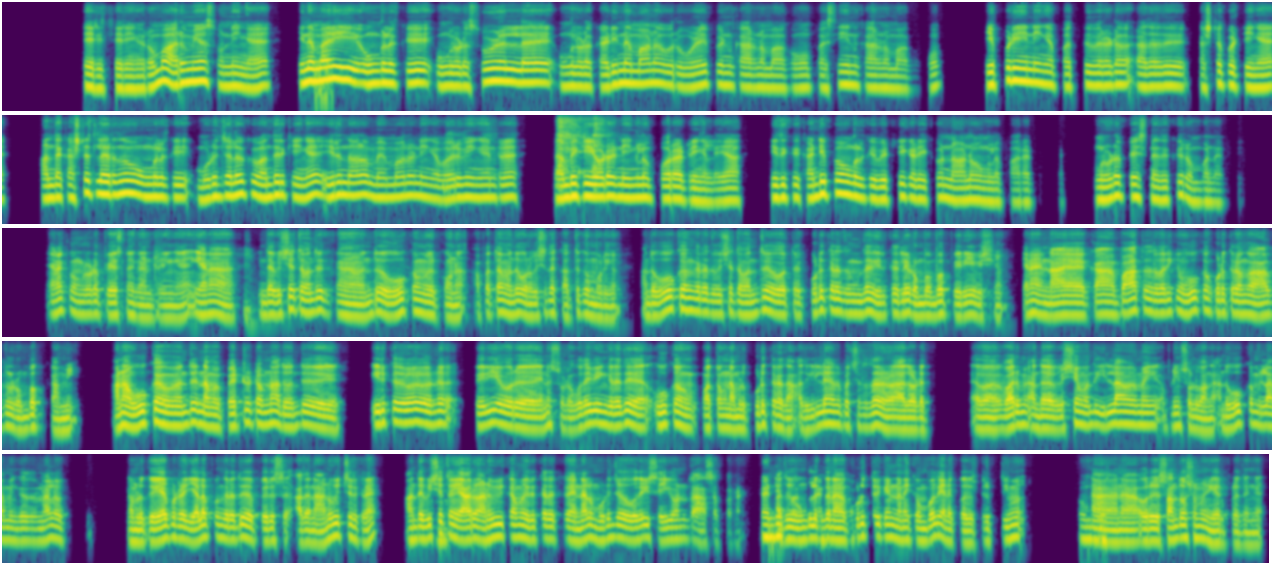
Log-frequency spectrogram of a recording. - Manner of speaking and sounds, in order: other background noise; cough; other noise
- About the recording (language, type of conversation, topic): Tamil, podcast, மறுபடியும் கற்றுக்கொள்ளத் தொடங்க உங்களுக்கு ஊக்கம் எப்படி கிடைத்தது?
